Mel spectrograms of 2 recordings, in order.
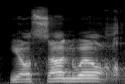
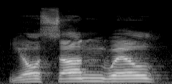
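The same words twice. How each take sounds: First: It is said with a gurgling voice. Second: It is said in a plain voice.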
